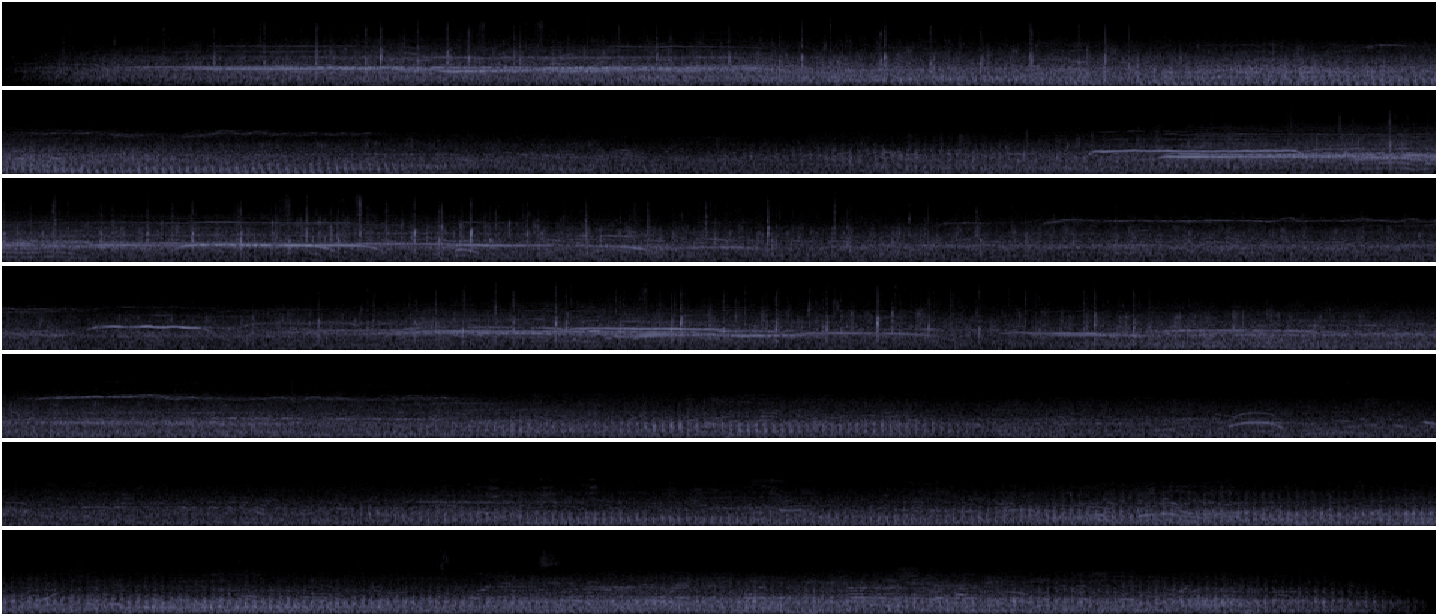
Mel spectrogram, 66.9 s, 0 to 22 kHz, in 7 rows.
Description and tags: Recorded this at the London 2012 Olympics womens marathon near trafalgar square. Recorded on my ipod touch using a blue mikey mic with FiRe app. Unable to separate out the sound of the helicopters above but gives you the atmosphere.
